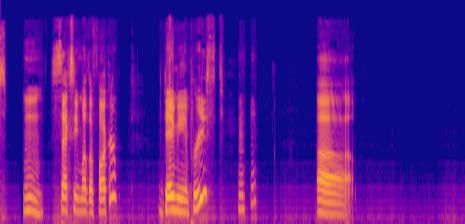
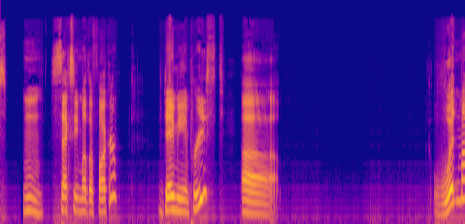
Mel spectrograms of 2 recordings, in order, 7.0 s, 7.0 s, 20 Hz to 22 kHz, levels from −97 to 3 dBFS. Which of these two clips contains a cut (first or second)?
second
